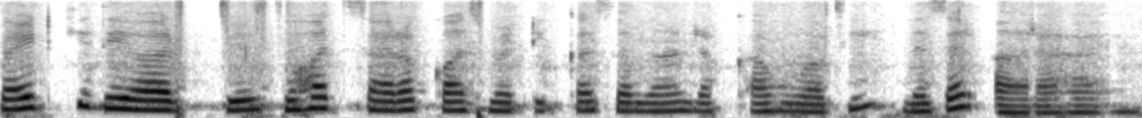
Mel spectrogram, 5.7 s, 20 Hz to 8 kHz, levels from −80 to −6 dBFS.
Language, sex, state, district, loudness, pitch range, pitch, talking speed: Hindi, female, Uttar Pradesh, Lalitpur, -17 LUFS, 200-260 Hz, 220 Hz, 170 wpm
